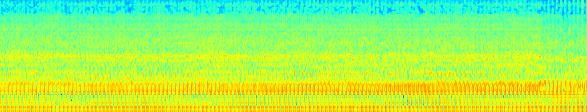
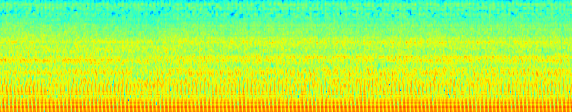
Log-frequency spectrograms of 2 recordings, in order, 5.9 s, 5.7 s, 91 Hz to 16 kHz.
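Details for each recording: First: Log splitter engine that stalled under hydraulic pressure, after opening the valve underneath to one and a half turns out: rough, lumpy low thumping, speed sagging and bogging under load; carburetor not yet cleaned. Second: Log splitter Briggs & Stratton engine 126T02 after repair: carburetor cleaned, speed set to about 3100 rpm spec, valve underneath two turns out from seated. Holds a steady, even governed speed under load, no hunting, misfire or stalling; running much better.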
